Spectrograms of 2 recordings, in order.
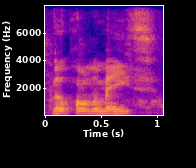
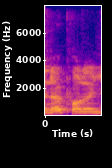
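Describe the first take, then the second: First: Put-on high-pitched Scouse accent; Scouse impression. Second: Said in the usual way. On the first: Replying to a viewer's message, high Scouse impression. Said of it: "I model my Scouse impression off of him".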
